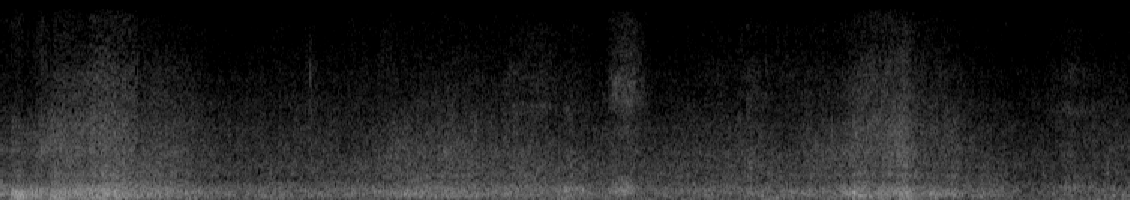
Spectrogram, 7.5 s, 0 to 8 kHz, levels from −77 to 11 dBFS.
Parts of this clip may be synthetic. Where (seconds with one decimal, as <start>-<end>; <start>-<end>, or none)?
0.0-0.6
